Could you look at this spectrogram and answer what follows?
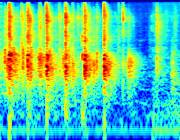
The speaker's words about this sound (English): Thank you very much, choir, for that beautiful singing. Let's give them a round of applause for that great singing.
